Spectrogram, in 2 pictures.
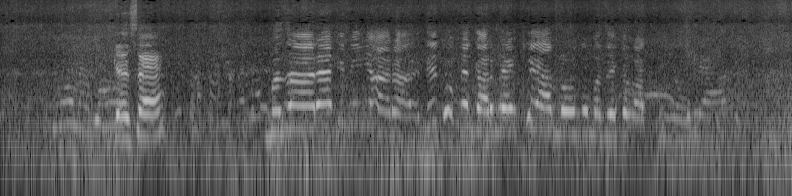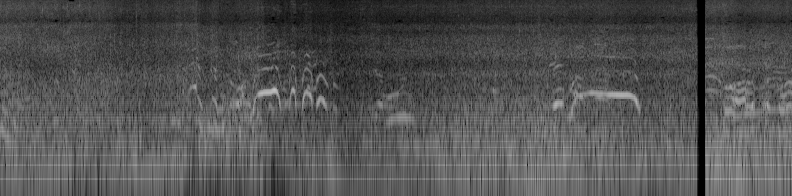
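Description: Water splashes and churns loudly against the side of a moving vehicle.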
